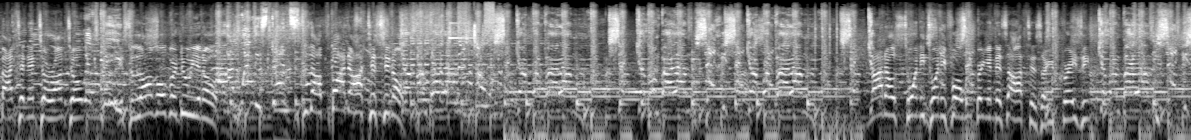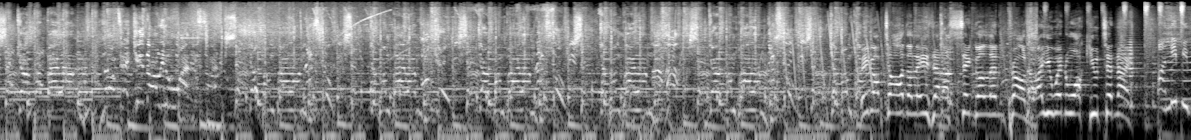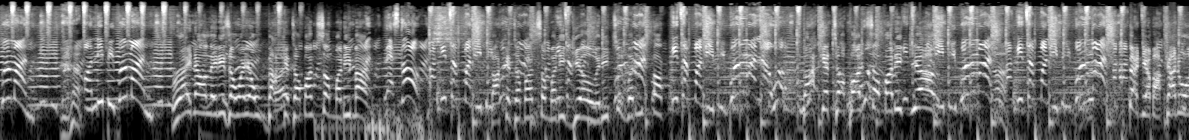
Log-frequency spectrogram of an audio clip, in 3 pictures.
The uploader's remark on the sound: LIVE AT WUK U SUMMER SCHOOL!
